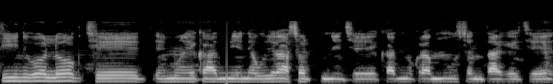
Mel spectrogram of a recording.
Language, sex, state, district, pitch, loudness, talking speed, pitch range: Maithili, male, Bihar, Darbhanga, 135 Hz, -22 LUFS, 205 wpm, 130-160 Hz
